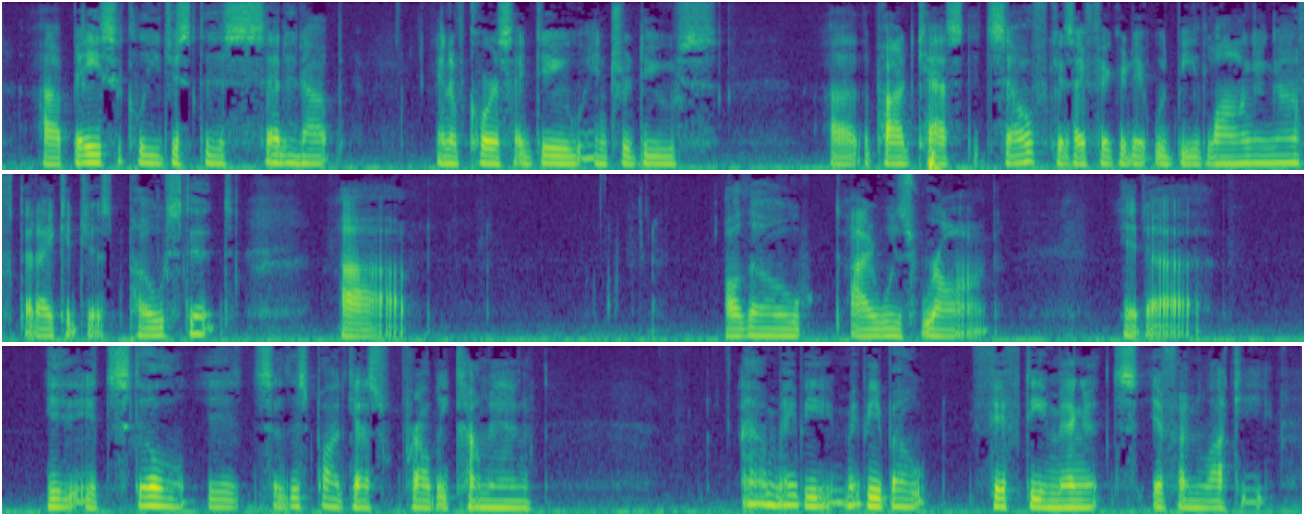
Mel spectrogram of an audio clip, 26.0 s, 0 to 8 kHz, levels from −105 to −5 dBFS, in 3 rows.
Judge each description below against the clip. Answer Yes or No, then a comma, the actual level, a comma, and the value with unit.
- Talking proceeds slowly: Yes, slow, 130 wpm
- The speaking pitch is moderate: No, low, 125 Hz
